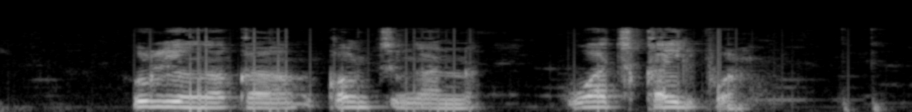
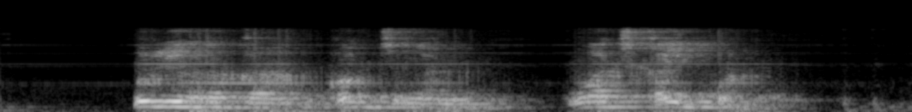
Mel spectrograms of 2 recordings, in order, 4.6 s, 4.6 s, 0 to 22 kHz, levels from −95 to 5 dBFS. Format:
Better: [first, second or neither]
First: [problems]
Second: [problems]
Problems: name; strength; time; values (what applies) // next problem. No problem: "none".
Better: first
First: none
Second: noise reduction (neural separator model SepFormer DNS4)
